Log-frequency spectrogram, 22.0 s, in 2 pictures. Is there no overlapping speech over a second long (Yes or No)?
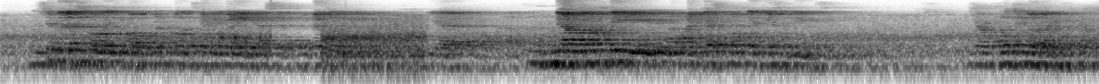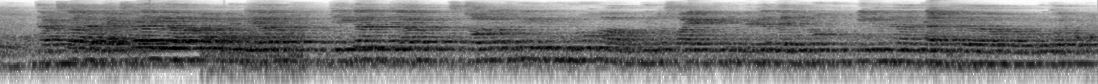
Yes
